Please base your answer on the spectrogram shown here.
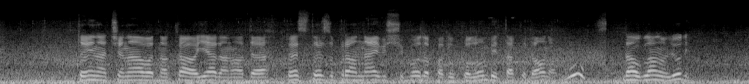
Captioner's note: sound of excitement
